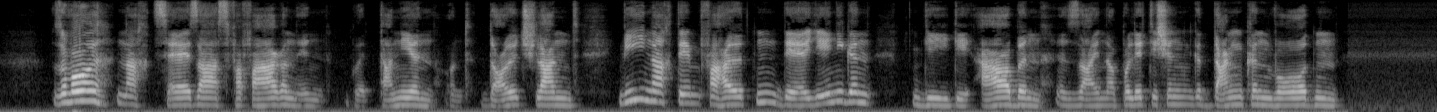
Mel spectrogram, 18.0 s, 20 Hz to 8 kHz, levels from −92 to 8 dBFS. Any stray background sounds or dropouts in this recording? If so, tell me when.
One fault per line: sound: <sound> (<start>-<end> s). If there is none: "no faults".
no faults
